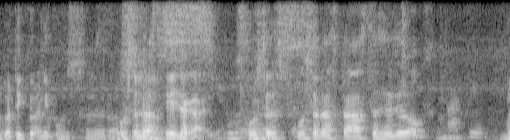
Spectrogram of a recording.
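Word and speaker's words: procerus: মাসেলটা হলো প্রসেসেরা আমরা সবাই একটু দেহে আমরা উচ্চারণ করে ঠিক করে নিব প্রসেসেরাস এই জায়গায় প্রসেসের প্রসেসেরাসটা আছে গ্লোবেলা গ্লোবেলা হচ্ছে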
